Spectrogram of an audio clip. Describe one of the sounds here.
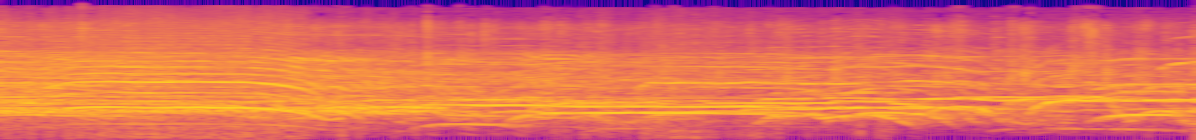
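A man talks loudly into a microphone through loudspeakers.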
